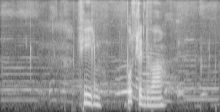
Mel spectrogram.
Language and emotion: Russian, neutral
